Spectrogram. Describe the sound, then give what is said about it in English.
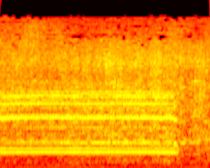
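A train approaches on the tracks with a loud, sustained, chord-like whistle held steadily over a rumbling bed of noise, cutting off shortly before the end. “As you say, the train isn't slowing down at all. We've got to make it stop somehow.”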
